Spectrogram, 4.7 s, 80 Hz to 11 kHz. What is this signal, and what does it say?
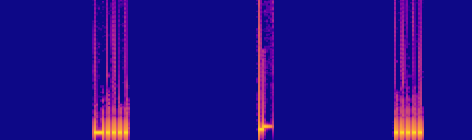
Morse code, heard as a keyed tone, about 40 wpm, 700 Hz. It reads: 6 5
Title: Common Cut Numbers - 1-Digit 40wpm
